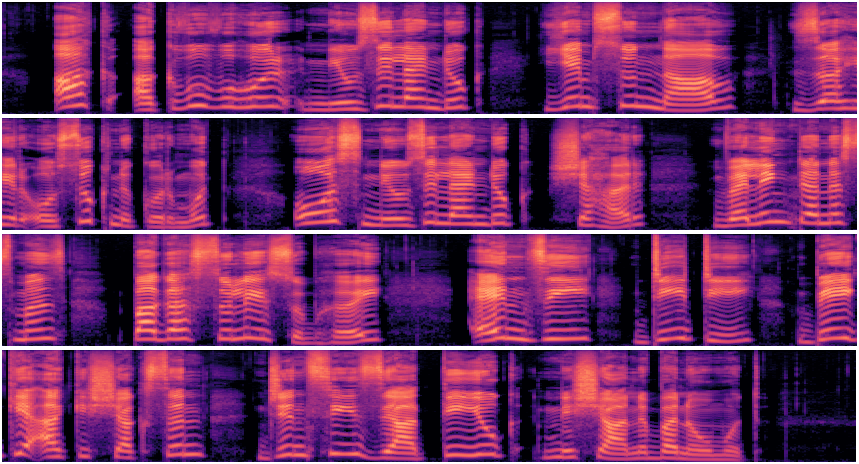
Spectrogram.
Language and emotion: Kashmiri, neutral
